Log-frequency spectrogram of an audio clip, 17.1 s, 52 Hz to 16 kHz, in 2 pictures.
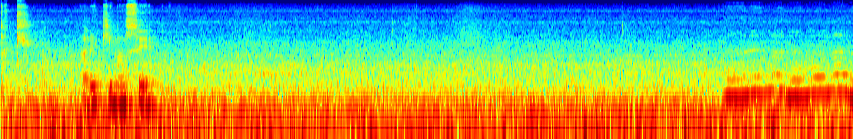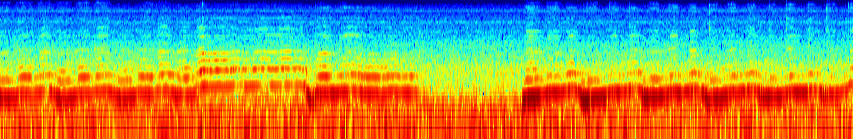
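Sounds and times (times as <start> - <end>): young woman humming: 7.2 - 12.8, 13.8 - 17.0.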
